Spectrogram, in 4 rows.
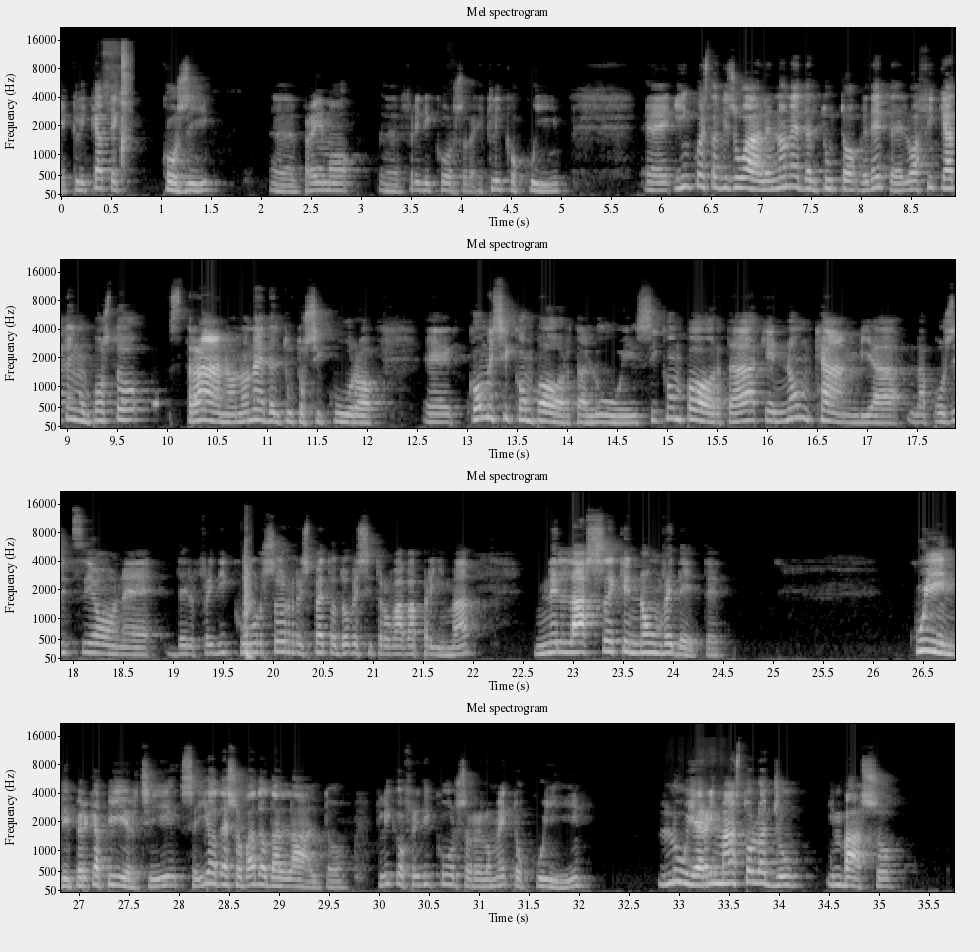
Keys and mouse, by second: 0.3 click, 1.2 click, 2.5 click, 4.0 click, 6.9 middle click, 9.1 middle click, 10.3 middle click, 12.5 middle click, 20.0 middle click, 26.0 middle click, 28.2 KP_7, 30.0 click, 31.4 click, 32.5 middle click.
